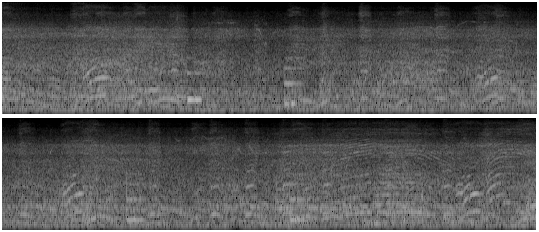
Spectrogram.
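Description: Several electric RC off-road buggies racing, their motors whining in overlapping tones that rise and fall in pitch as they accelerate and brake around the track.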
